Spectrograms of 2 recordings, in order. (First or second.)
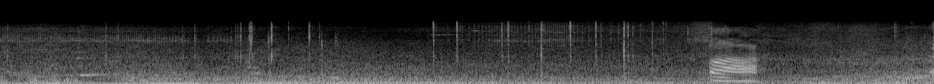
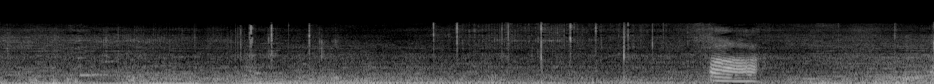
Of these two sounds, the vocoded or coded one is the second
